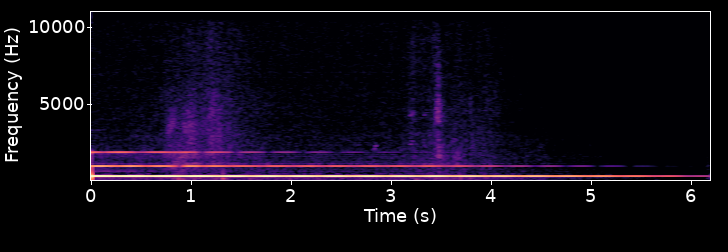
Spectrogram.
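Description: A struck singing bowl ringing out at the opening of a meditation: one low tone with fainter higher overtones, wavering slowly in loudness as it fades away and dies out about five and a half seconds in.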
